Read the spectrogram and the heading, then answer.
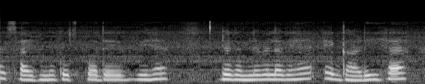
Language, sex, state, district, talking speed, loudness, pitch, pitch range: Hindi, female, Assam, Sonitpur, 195 wpm, -14 LUFS, 225 Hz, 215-245 Hz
